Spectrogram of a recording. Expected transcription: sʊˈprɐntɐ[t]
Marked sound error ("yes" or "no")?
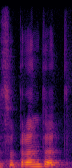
no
